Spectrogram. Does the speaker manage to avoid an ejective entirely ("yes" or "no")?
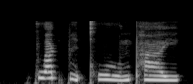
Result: yes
